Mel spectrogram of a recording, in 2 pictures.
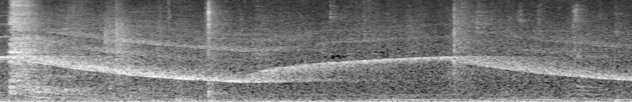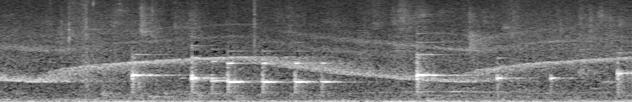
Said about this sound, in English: I'm trying to find out what key that whistle's in, but I can't do it.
